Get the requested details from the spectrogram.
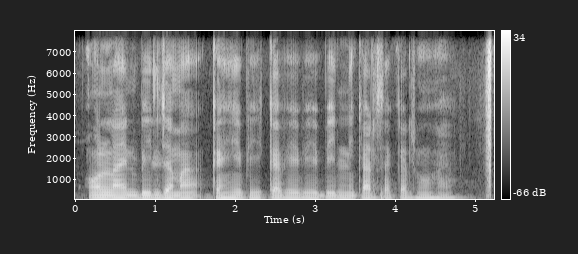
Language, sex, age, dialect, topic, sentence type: Magahi, male, 25-30, Western, banking, question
